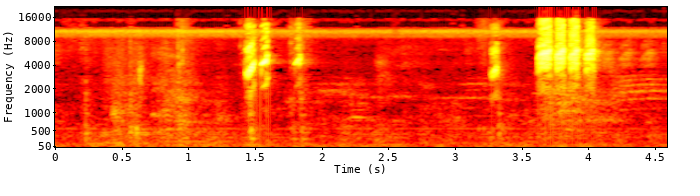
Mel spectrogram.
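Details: Flowerpecker (flamboyan) song used as a lure to provoke other birds to sing: a few scattered sharp, high ticks, then a short burst of four quick, very high notes near the end over faint background hiss.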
